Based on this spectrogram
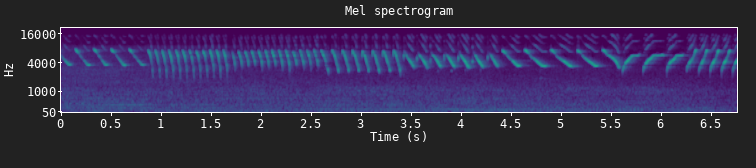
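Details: Song of a Belgian canary meant for training young canaries: fast, high, repeated downward-sweeping notes rolled into rattling trills, changing speed and pitch every second or two, over a faint low hum.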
